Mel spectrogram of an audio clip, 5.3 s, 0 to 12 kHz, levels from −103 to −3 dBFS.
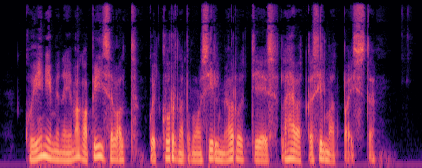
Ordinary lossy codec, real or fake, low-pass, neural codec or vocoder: Opus, 64 kbps; real; 10.8 kHz; none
